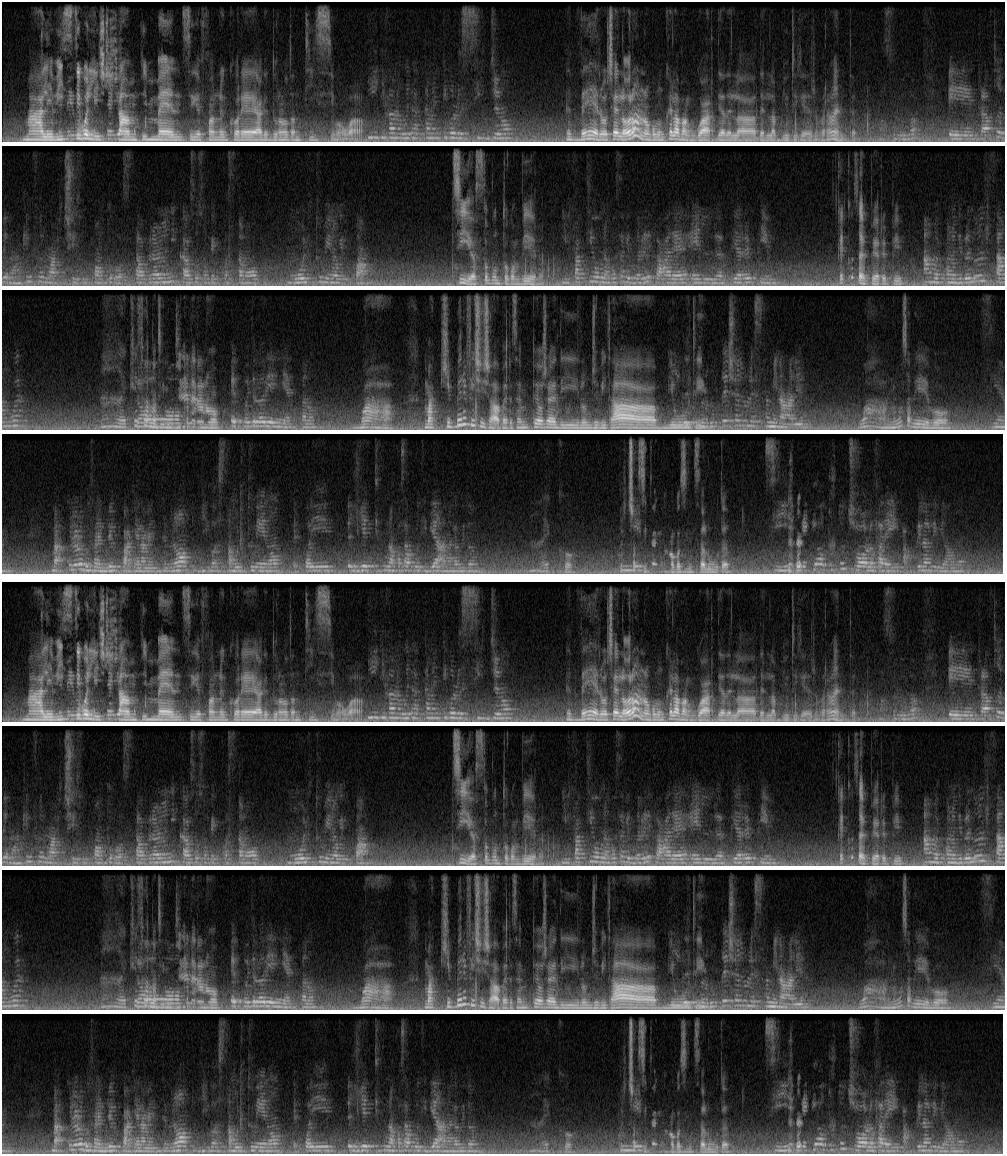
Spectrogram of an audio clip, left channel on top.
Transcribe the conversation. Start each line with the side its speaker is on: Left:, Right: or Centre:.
Left: Ma
Right: le,
Left: le hai visti
Right: le unghie,
Left: quegli shampoo
Right: che
Left: immensi che fanno in Corea che durano tantissimo? Wow.
Right: sì, ti fanno quei trattamenti con l'ossigeno,
Left: È vero, cioè loro hanno comunque l'avanguardia della, della beauty care, veramente.
Right: assoluto. E tra l'altro dobbiamo anche informarci su quanto costa, però in ogni caso so che costano molto meno che qua.
Left: Sì, a sto punto conviene.
Right: Infatti io una cosa che vorrei fare è il PRP.
Left: Che cos'è il PRP?
Right: Ah, ma è quando ti prendono il sangue
Left: Ah, e che
Right: lo-
Left: fanno? Ti rigenerano?
Right: e poi te lo reiniettano.
Left: Wow. Ma che benefici c'ha, per esempio, cioè di longevità, beauty?
Right: Sì, perché sono tutte cellule staminali.
Left: Wow, non lo sapevo.
Right: Sì, ma quello lo puoi fare pure qua chiaramente, però lì costa molto meno e poi lì è tipo una cosa quotidiana, capito?
Left: Ah, ecco.
Right: Quindi
Left: Perciò si tengono così in salute.
Right: sì,
Left: <laughs>
Right: e io tutto ciò lo farei appena arriviamo,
